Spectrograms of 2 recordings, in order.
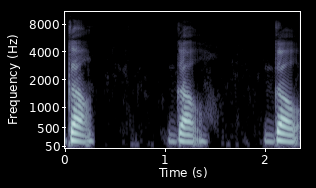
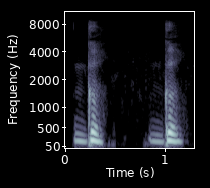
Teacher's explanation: There are vibrations, right? So if there are vibrations, then that is a voiced sound.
